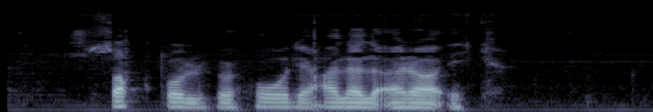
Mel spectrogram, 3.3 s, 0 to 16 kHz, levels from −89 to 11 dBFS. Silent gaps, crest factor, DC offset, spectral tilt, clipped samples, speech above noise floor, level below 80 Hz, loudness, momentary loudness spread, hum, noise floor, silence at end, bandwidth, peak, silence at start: none; 20 dB; under 0.1%; -9 dB/octave; under 0.1%; 40 dB; -54 dBFS; -25 LUFS; 6 LU; none; -65 dBFS; 0.95 s; 6.8 kHz; -6 dBFS; 0.45 s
